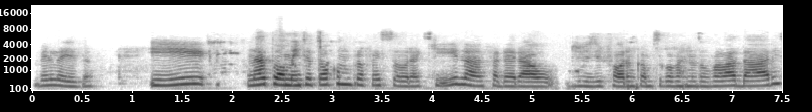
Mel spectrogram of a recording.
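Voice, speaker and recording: Fairly high in pitch for a woman, her voice shows big swings in loudness and ordinary pitch variation, in a strong northeastern Brazilian accent. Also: moderate pace. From Sergipe, northeast Brazil. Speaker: pharmacy professor. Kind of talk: online lecture. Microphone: some viewers report bad audio.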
